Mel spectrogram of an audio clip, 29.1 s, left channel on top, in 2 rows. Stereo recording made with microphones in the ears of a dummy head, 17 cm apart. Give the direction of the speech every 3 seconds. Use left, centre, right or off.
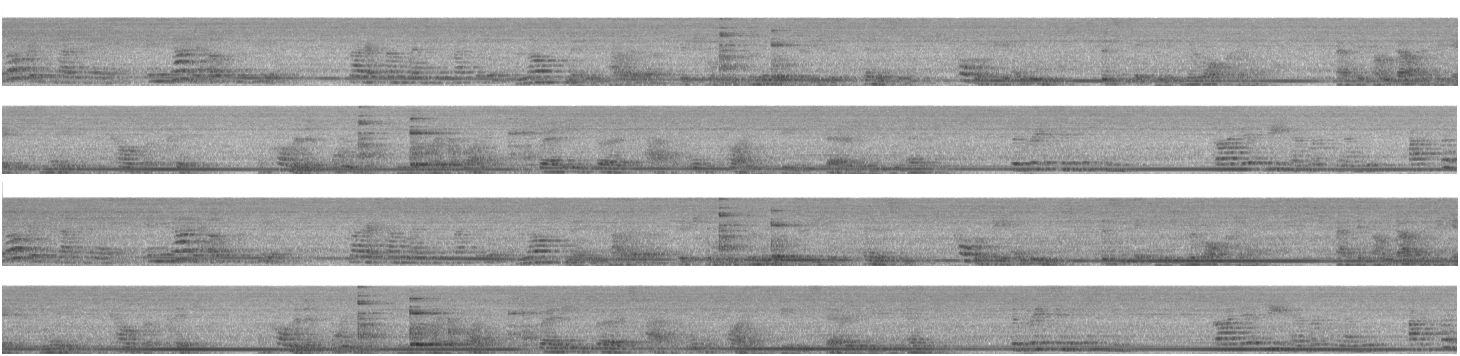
left, left, centre, right, right, right, right, right, right, right.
